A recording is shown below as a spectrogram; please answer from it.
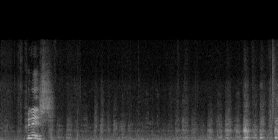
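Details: Female golden retriever excited by dog biscuits being unboxed gives a brief high whine that wavers, then pants steadily, while a person talks in the background.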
